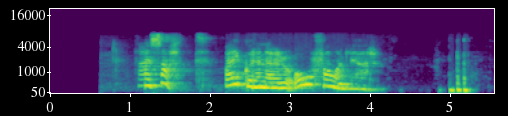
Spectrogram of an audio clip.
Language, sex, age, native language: Icelandic, female, 40-49, Icelandic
